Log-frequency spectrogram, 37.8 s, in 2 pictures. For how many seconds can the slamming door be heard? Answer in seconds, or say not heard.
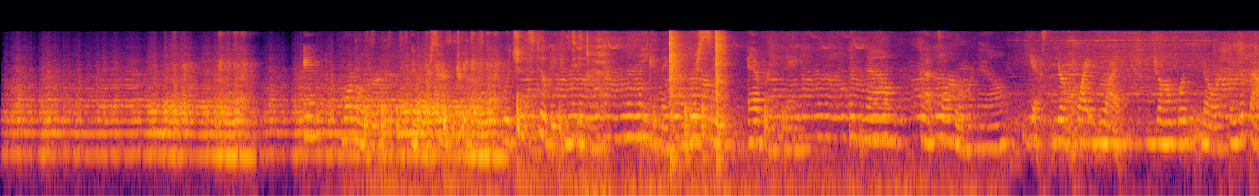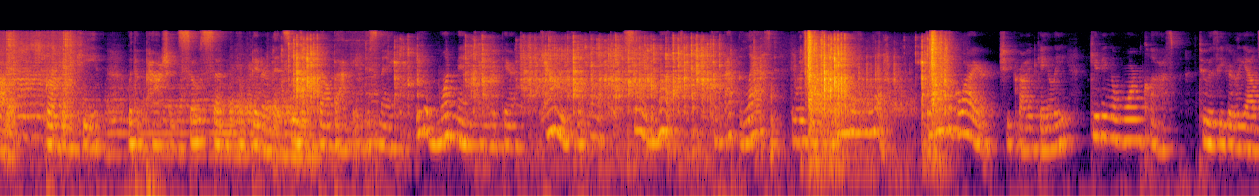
3 s.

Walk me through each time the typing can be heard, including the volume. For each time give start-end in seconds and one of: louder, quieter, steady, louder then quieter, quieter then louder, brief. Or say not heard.
22.9-25.2 brief
25.8-33.1 louder.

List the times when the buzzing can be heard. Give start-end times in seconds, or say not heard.
0.0-24.6.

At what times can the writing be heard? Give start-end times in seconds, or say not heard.
5.2-12.0.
